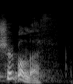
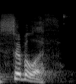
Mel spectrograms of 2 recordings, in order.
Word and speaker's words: Shibboleth: And they did it by figuring out their accent and had them pronounce the word Shibboleth. And apparently, they could not say the SH sound. So they would say Sibboleth.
